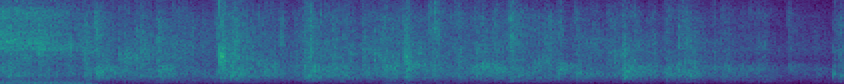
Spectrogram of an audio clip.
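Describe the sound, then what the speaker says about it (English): A conference audience applauding steadily, a dense wash of many hands clapping at once, fairly close and sustained throughout. "May we give him a round of applause, please?"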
